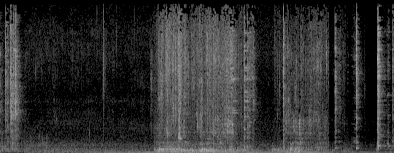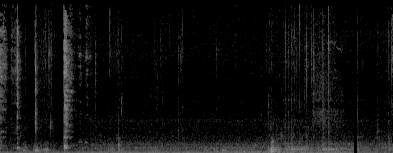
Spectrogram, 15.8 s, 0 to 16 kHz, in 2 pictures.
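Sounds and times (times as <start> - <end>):
metallic clanks and knocks of a pot and utensils: 0.0 - 0.5, 3.1 - 9.9
water rushing and splashing as pasta is poured into a colander: 3.0 - 6.6.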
